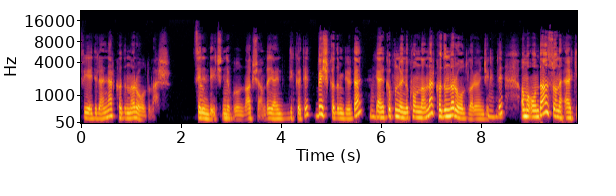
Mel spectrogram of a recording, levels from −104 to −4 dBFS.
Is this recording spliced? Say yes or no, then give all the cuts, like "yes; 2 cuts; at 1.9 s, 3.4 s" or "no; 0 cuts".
no; 0 cuts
